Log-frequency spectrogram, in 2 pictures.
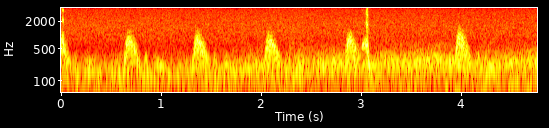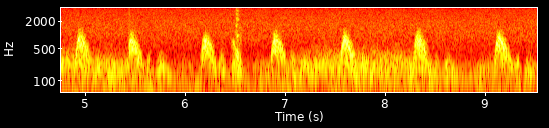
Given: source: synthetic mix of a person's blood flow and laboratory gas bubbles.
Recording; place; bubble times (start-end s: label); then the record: Doppler ultrasound of blood flow; subclavian vein
0.00-0.07 s: bubbles
2.27-2.42 s: bubbles
2.98-3.13 s: bubbles
6.46-6.60 s: bubbles
From the record:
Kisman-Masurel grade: 123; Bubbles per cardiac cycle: 1 to 2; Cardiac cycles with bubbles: 10 to 50%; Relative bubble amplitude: loud (0.450 to 0.775); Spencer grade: 2 (many but less than half of the cardiac periods contain bubble signals, singularly or in groups); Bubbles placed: anywhere in the cardiac cycle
